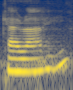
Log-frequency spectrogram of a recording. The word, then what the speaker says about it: ka arahi: 11 Toi Tū Toi Ora ka arahi, have I pronounced? Karahi, yeah, you know what that means.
